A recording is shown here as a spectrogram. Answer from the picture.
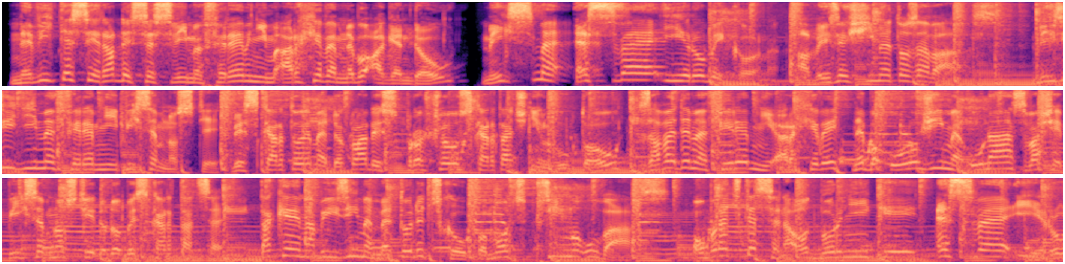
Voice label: radio spot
